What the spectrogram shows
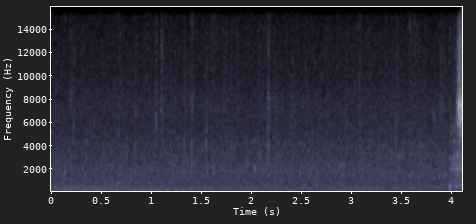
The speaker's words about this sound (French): Alors je l'accepte et j'ouvre la fenêtre et j'écoute avec toi la magnifique chanson de la pluie et puis la magnifique chanson de l'orage aussi.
